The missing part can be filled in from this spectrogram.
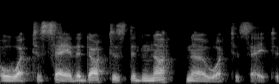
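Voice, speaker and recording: A man with a South African accent talks at a moderate pace. The sound is dry and close with no echo, over a quiet background. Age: 60s. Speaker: psychiatrist. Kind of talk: interview.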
